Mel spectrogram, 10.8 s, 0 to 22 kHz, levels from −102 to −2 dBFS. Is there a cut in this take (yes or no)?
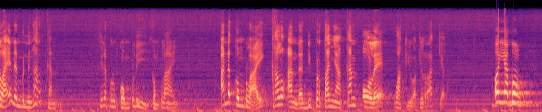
yes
